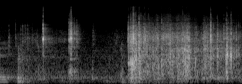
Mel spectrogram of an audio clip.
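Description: Two light clicks of a small die-cast toy car being handled and set down. About a second and a half in, a plastic bag starts crinkling loudly as it is rummaged through.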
